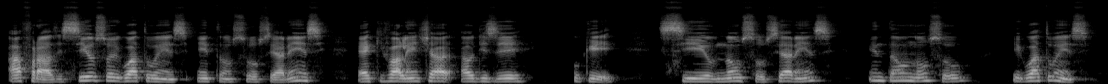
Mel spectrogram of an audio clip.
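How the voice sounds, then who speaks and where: A man teaching a step-by-step math lesson for public exams, often checking in with "tá certo?". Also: on the high side. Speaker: math teacher for exam prep.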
